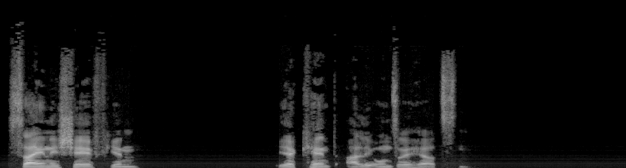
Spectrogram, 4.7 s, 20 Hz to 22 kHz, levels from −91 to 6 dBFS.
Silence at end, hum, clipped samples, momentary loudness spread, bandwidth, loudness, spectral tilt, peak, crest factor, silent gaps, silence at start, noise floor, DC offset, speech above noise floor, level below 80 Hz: 1.2 s; none; under 0.1%; 12 LU; 20 kHz; -27 LUFS; -3 dB/octave; -4 dBFS; 26 dB; none; 0.05 s; -75 dBFS; under 0.1%; 48 dB; -66 dBFS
